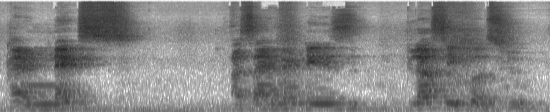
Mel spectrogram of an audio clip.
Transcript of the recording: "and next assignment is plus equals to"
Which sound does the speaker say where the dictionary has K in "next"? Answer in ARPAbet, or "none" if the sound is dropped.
K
